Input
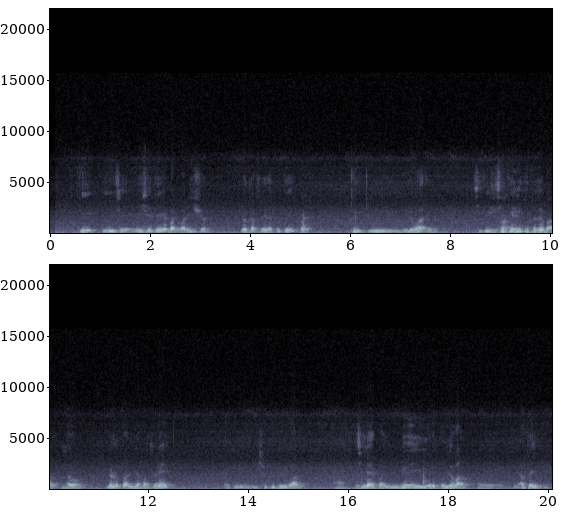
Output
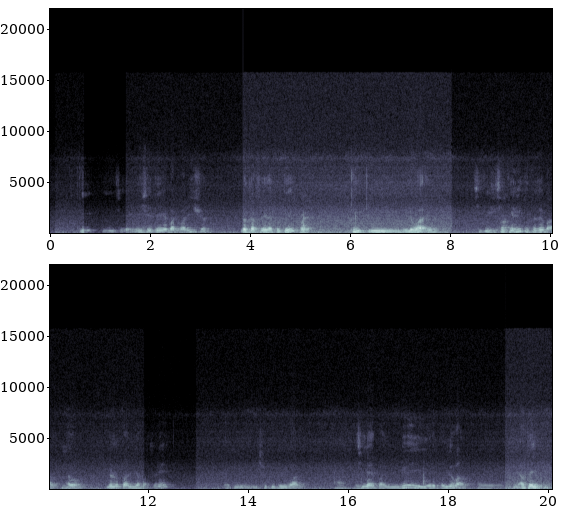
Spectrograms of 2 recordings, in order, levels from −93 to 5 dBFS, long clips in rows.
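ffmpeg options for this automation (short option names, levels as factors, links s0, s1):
-af "asetnsamples=n=441:p=0,asendcmd='0.68 volume volume -11dB;1.52 volume volume 2dB;3.86 volume volume 11dB;8.03 volume volume 1.5dB;11.92 volume volume -8.5dB;12.96 volume volume 0dB;19.15 volume volume 10dB',volume=0.944"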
